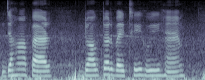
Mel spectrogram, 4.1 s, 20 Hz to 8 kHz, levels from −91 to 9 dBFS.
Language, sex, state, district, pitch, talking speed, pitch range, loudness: Hindi, female, Punjab, Fazilka, 200 Hz, 85 wpm, 190-210 Hz, -15 LUFS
